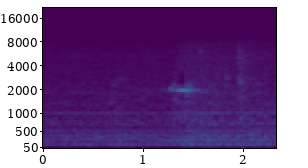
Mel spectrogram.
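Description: Faint steady background hiss, broken by one short high-pitched blip a little over a second in.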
